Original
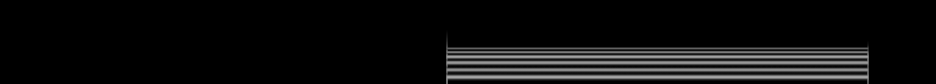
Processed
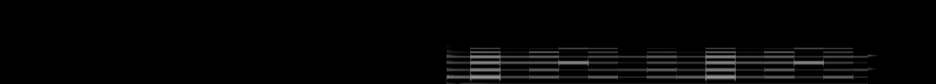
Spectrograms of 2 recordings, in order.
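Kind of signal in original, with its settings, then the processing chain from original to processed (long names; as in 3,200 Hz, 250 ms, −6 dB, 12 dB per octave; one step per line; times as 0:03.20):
steady harmonic partials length 4.21 s, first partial 341 Hz, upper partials −7/−4/0/−11/−19 dB, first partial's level −23.5 dB
reverb reduction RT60 1 s
transient designer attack +1 dB, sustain +5 dB
step-sequenced resonator 3.4 Hz 68–720 Hz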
